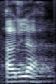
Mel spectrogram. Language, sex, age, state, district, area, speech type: Hindi, male, 30-45, Rajasthan, Jodhpur, urban, read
